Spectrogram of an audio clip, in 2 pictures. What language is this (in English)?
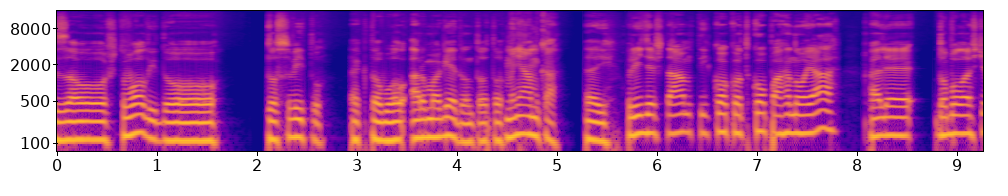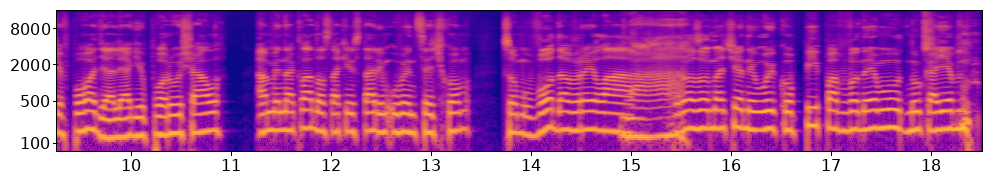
Slovak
